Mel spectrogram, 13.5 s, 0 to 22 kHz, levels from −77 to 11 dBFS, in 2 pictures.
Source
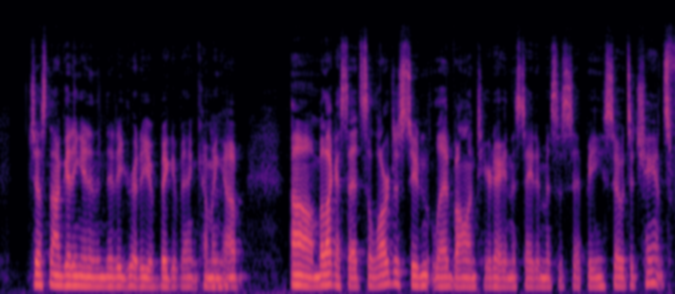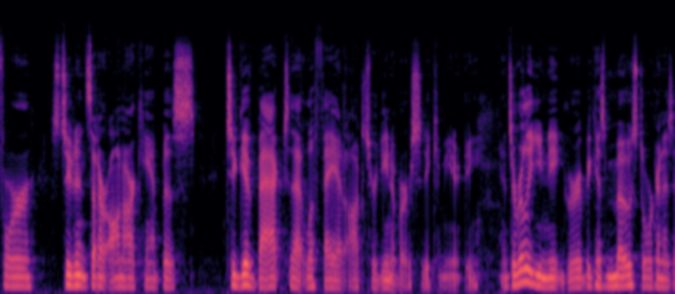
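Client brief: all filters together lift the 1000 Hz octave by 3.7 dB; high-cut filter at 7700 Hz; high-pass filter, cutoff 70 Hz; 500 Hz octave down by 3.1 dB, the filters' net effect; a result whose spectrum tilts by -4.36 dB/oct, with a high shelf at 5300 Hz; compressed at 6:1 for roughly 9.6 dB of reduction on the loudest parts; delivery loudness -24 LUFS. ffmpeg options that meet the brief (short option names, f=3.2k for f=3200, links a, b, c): -af "highpass=70,lowpass=7.7k,equalizer=f=500:t=o:g=-6,equalizer=f=1k:t=o:g=7.5,highshelf=f=5.3k:g=-4.5,acompressor=threshold=-22dB:ratio=6,volume=4dB"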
